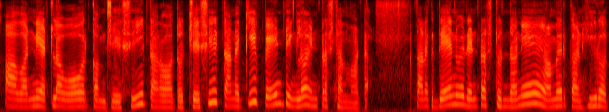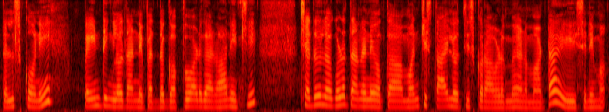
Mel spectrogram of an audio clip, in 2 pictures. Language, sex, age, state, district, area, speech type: Telugu, female, 60+, Andhra Pradesh, Chittoor, urban, spontaneous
